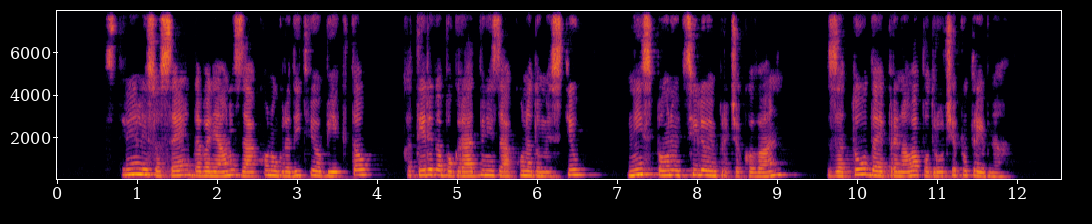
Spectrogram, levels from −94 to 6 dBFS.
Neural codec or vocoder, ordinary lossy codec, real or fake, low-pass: none; none; real; none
